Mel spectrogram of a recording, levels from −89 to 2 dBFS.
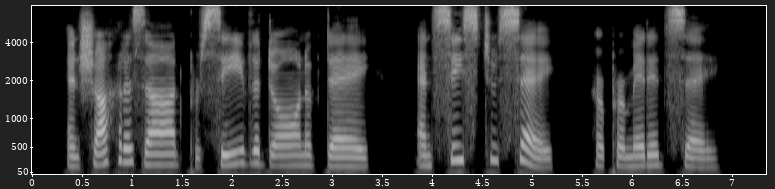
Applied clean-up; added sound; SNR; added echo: none; none; none; none.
